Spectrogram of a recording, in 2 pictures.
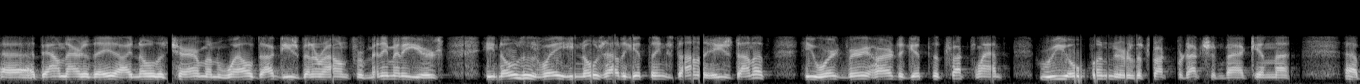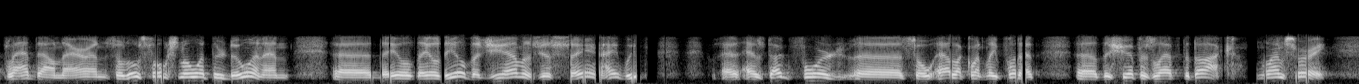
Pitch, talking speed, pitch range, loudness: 135 Hz, 205 wpm, 120-185 Hz, -14 LUFS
